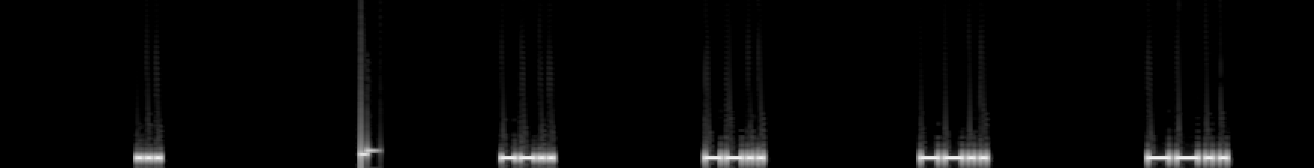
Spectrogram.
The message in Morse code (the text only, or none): S ZZZZ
